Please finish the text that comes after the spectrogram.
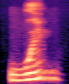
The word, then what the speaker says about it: huit: So that sound may be a little hard to pronounce at first. Usually people, especially English speakers, have trouble with the U. They usually go to a U.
